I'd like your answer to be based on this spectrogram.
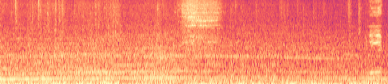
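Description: A Subaru BRZ accelerates hard up an off-ramp, its engine a loud, steady roar with a rising tonal whine, road and wind noise dense throughout.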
